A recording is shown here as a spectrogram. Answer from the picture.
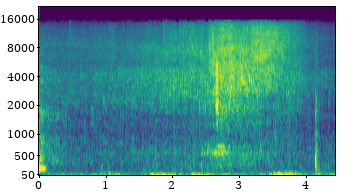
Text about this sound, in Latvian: Tā. Cepšana beidzās. Tātad mums tagad taps īpašie Valdenfrī burgeri. Mums kotletītes jau ir, maizītes ir.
